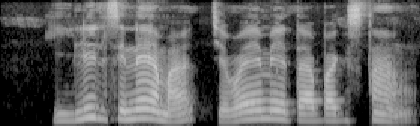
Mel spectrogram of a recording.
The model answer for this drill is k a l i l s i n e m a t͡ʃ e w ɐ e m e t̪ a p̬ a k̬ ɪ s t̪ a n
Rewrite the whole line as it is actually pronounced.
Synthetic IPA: k i l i l s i n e m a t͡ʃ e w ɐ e m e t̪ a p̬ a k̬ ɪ s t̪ a n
